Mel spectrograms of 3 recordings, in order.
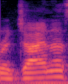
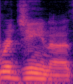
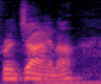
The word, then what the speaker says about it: Regina: So it'll be in Regina, Saskatchewan. – And no, he actually is pronouncing that correctly. – Yeah, it's not Regina, it's Regina.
